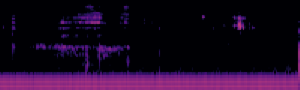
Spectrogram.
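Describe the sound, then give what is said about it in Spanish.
Soft, wet chewing of a pineapple pie with cheese, faint and steady for about two seconds, ending in one sharper, louder click. “No debería estarme comiendo un pie de piña con queso.”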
